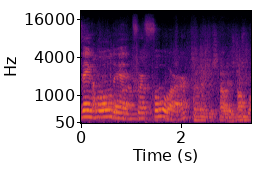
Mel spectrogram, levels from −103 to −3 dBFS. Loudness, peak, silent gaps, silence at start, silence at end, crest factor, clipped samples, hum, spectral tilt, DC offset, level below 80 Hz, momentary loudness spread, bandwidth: -40 LUFS; -22 dBFS; none; 0 s; 0 s; 16 dB; under 0.1%; none; -5.5 dB/octave; under 0.1%; -76 dBFS; 11 LU; 17.5 kHz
